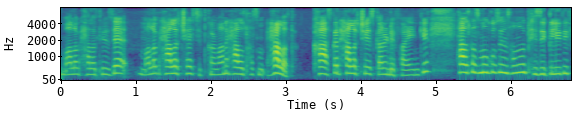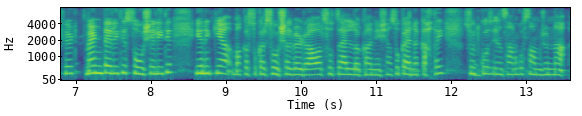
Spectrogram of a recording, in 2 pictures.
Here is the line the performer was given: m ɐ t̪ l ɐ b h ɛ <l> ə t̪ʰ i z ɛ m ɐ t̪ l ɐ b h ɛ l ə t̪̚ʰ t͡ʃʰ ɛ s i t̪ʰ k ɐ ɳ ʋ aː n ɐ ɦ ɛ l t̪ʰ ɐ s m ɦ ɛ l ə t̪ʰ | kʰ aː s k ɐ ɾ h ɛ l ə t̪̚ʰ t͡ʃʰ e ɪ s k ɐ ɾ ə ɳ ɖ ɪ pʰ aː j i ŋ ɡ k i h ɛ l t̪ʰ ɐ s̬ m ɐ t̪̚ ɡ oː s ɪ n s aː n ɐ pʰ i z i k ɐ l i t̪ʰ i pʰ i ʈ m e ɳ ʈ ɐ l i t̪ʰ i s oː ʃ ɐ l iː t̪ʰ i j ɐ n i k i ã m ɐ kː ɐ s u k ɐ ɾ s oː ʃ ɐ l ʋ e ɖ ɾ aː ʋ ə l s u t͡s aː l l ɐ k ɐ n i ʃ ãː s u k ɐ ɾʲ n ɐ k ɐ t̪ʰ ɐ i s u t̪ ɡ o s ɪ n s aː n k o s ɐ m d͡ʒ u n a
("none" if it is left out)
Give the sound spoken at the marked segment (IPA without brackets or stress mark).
l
